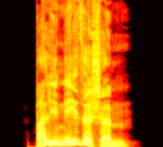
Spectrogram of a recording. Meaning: strong dative masculine/neuter singular of balinesisch
- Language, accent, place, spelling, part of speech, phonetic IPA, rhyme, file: German, Germany, Berlin, balinesischem, adjective, [baliˈneːzɪʃm̩], -eːzɪʃm̩, De-balinesischem.ogg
